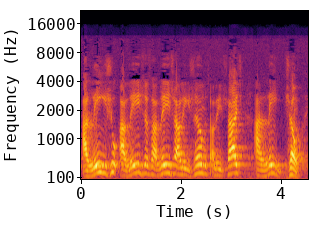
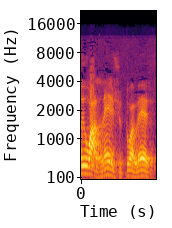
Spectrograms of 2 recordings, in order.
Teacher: Não transforme o ditongo desses verbos em uma vogal.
